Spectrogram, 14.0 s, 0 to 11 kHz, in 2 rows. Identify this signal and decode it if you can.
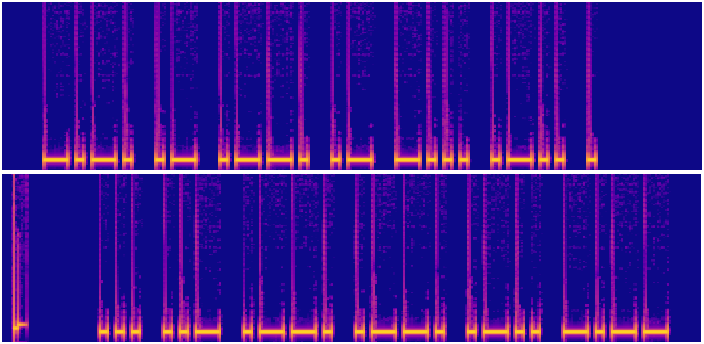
Morse code, heard as a keyed tone, about 15 wpm, 700 Hz. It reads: CAPABLE SUPPLY
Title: Sentences from Top 1200 Words - New Word Drill Alt - 15wpm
